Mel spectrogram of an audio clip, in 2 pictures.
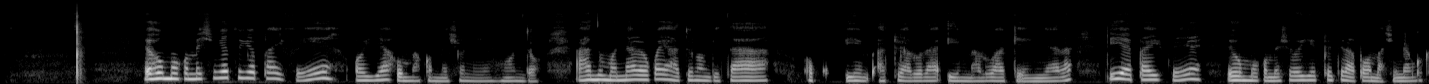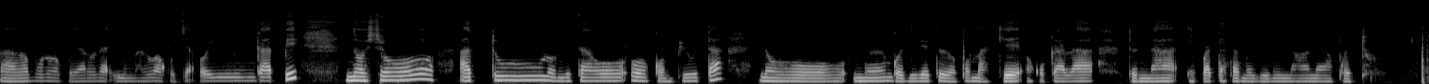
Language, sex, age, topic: Oshiwambo, female, 25-35, finance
